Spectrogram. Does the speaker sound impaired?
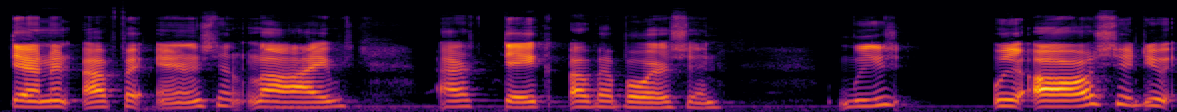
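Yes: Down syndrome; accent from condition, fears not being understood, tries again speaking clearer and louder.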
